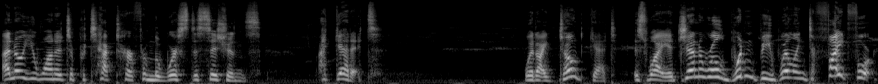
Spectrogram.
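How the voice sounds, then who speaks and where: Woman acting a quietly frank, loyal attendant. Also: on the high side, animated, normal speed. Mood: disappointed. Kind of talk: scripted fantasy audio roleplay.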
